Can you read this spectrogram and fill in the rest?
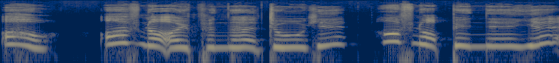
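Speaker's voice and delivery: high, jealous, hard-done-by complaining. Describing Reese's reaction, the speaker acts out what he said, imitating Reese. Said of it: "he was like".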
